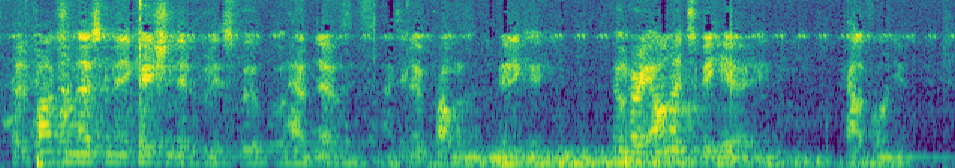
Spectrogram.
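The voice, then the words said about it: British English accent. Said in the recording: “I speak English with a British accent”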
